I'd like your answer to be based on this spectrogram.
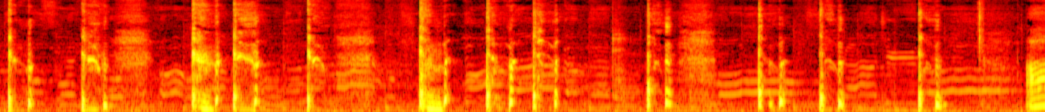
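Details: Girl with a sore throat, coughing during a live stream and saying coughing makes her body hot: about twenty short, sharp coughs in quick clusters, some paired, over soft background music; a frequent, persistent cough.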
